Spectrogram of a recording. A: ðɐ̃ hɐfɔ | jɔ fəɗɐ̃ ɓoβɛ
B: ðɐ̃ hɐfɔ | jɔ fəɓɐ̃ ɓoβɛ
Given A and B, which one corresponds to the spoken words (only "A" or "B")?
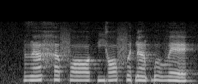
A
